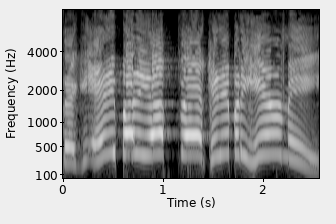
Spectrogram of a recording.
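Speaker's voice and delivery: shrill, very high, loud shouted scream. Telling a story about a man left hanging on, imitating a man screaming out. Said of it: "he starts screaming out".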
